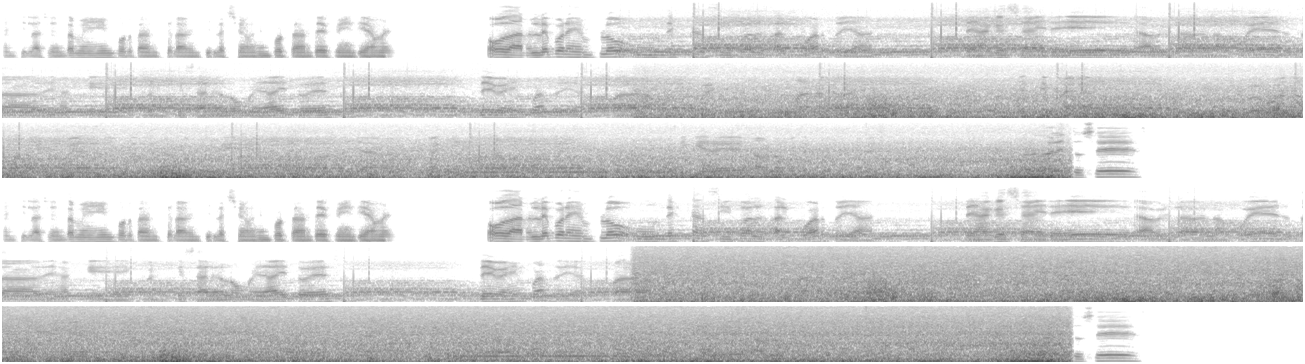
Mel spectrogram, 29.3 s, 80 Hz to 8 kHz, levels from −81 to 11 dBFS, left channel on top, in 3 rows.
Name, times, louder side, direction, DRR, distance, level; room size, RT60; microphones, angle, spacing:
voice 1, 0.0-2.9 3.6-6.6 7.2-12.4 13.3-14.7 15.0-15.1 15.6-16.8 17.4-18.5 19.1-23.9 24.6-26.2, right 1 dB, 5° right, 2.1 m, -45 dB
sound 1, 4.6-24.6, left 4 dB, 55° left, 1.3 m, -45 dB
sound 2, 14.5-27.5, right 3 dB, 70° right, 1.0 m, -31 dB
voice 2, 27.0-28.1, left 2 dB, 25° left, 6.3 m, -43 dB
head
